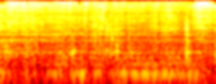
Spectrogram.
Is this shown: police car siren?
no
